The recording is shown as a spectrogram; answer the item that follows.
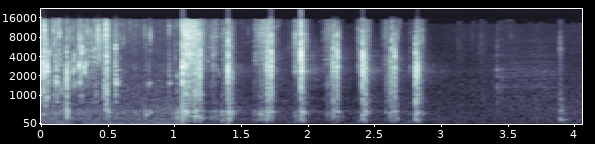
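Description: Oil bottle glugging and clicking as cooking oil is poured into a deep fryer: a quick run of sharp pops, settling into about five a second, that stops about three seconds in.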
